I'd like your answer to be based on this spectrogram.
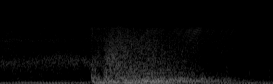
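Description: A rocket explosion in the video game Dragon Ball The Breakers goes off as one sudden, full boom after a quiet lead-in, then rumbles and slowly fades away.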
